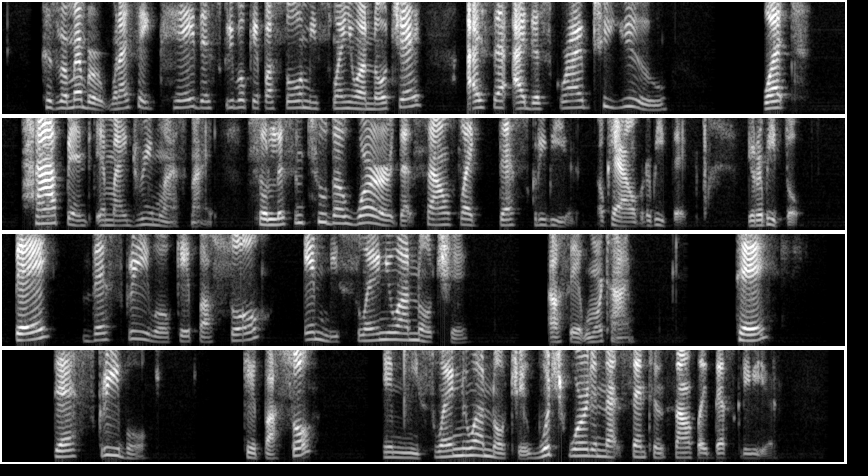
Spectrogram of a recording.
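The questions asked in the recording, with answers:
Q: Which word in that sentence sounds like describir?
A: describo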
